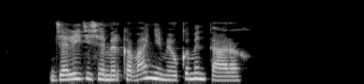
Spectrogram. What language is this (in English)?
Belarusian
